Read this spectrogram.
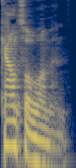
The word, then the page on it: councilwoman: American English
